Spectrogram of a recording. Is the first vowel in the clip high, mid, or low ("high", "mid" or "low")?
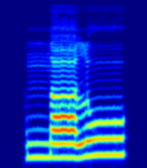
low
